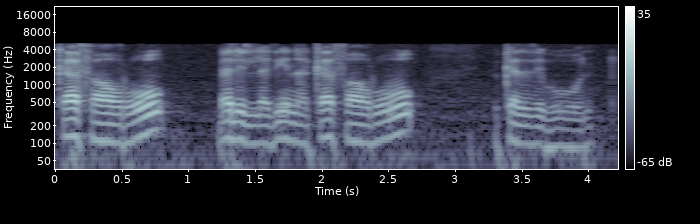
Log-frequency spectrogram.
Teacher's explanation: انتبه إلى تفخيم الراء يعني قليلا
